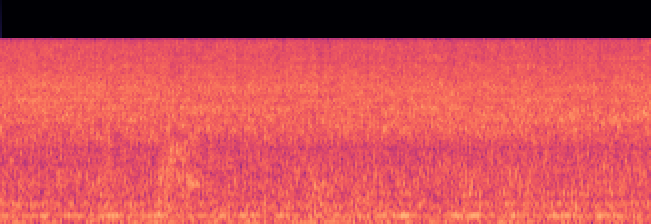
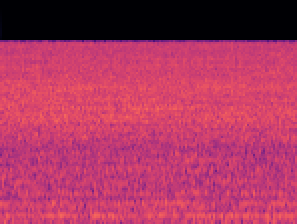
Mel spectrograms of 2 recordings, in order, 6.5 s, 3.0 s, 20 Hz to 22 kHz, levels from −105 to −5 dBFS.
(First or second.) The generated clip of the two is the first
